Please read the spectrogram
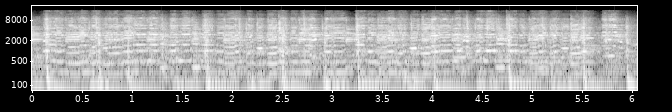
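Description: Live Pontic Greek dance music, instrumental: a melody over electronic keyboard accompaniment with a steady, repeating low drum beat from the daouli.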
